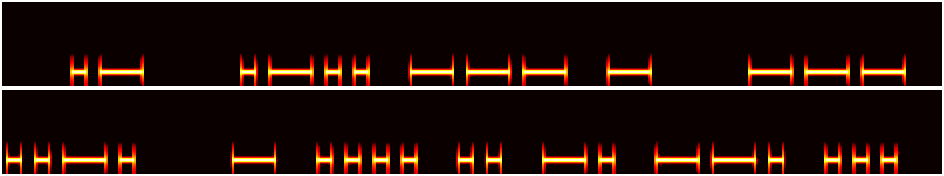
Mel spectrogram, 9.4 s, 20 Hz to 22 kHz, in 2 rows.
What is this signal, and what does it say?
Morse code, heard as a keyed tone, about 17 wpm, 700 Hz. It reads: A LOT OF THINGS
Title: Sets of 5 Words 17wpm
